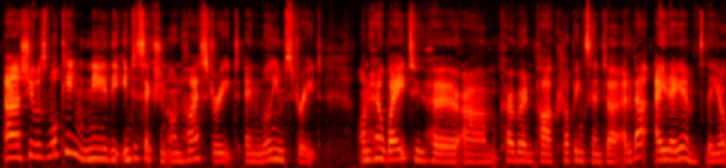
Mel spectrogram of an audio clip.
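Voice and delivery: ordinary talk, nothing marked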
